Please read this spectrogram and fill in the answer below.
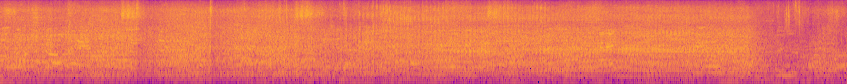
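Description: A motor engine running steadily, with people's voices over it. The engine stops near the end.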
